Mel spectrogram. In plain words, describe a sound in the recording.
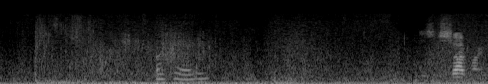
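Water swishes and burbles as a figure swims.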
